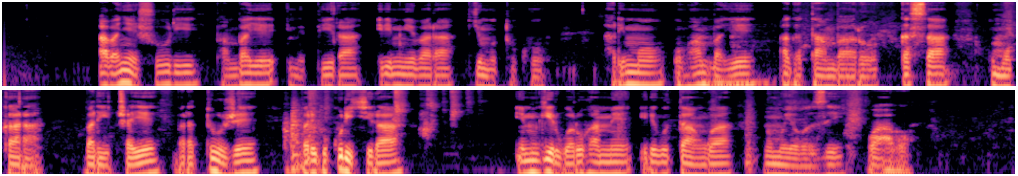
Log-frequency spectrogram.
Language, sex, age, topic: Kinyarwanda, male, 18-24, education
